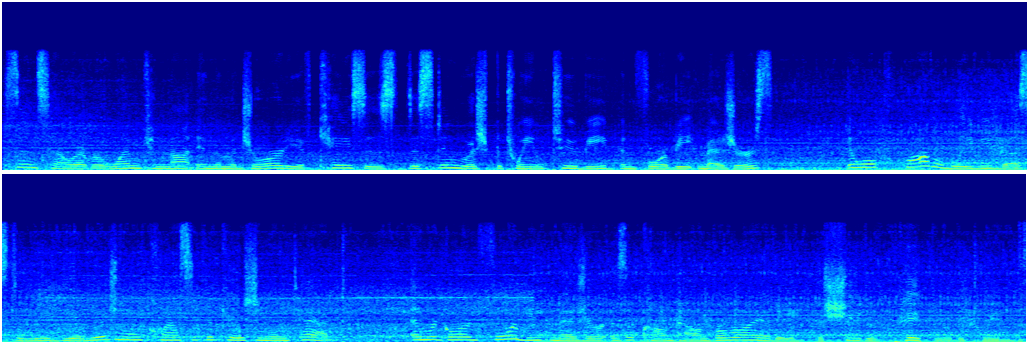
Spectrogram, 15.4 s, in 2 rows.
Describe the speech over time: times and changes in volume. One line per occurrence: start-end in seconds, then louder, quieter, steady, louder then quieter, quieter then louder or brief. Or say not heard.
0.0-15.3 steady.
